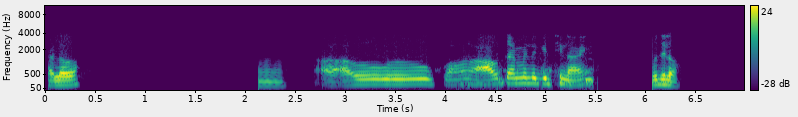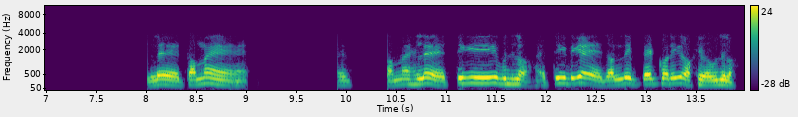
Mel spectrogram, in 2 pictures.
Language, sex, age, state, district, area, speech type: Odia, male, 18-30, Odisha, Koraput, urban, conversation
